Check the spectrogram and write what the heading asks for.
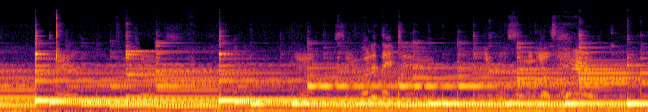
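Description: Steel tongue drum played in a free, improvised melody: struck notes ring on and overlap as the tune steps between pitches. Firmer strokes come about half a second and about two seconds in.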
